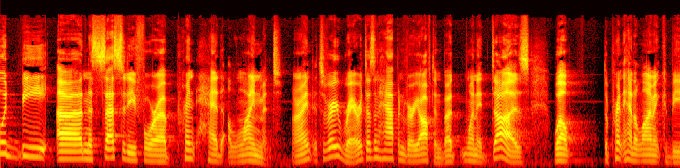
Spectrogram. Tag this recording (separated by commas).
Speech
